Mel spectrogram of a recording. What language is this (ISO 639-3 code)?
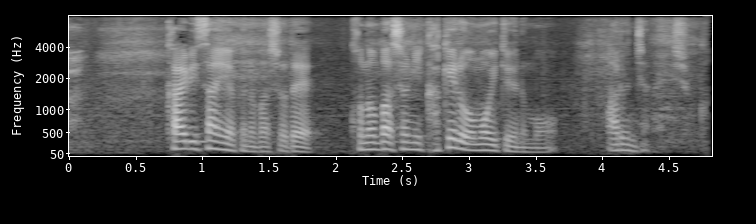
jpn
